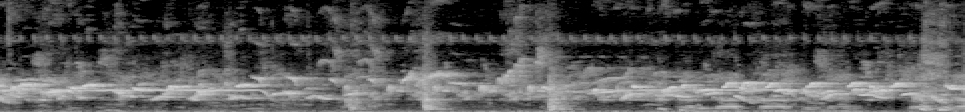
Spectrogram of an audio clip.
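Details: Sooty-headed bulbuls singing together at a bird song contest in Pemalang, Indonesia, near dusk: a dense, continuous chorus of bright, bubbling, chattering phrases that overlap without pause, with short sharp notes cutting through.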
